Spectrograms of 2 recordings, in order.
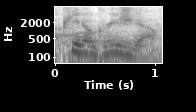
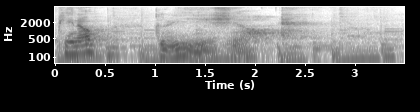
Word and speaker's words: Pinot Grigio: But that's not how you say it. No, how do you say that now? You say it like this, Pinot Grigio.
